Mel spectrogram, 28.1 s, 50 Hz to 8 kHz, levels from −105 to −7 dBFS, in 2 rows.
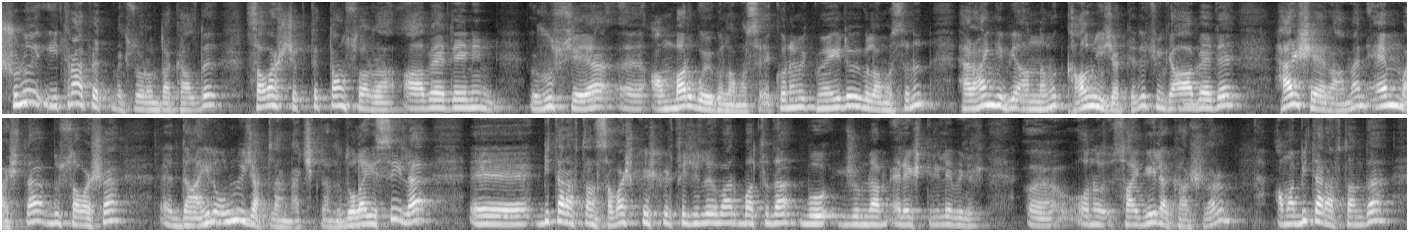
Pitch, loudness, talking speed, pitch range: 170 Hz, -22 LUFS, 105 wpm, 150-205 Hz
